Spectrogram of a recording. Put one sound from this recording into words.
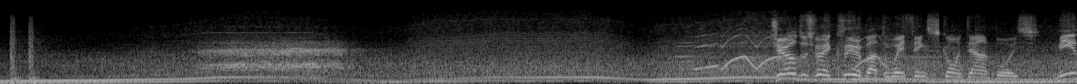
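A car engine hums, revving up and down as the car drives.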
